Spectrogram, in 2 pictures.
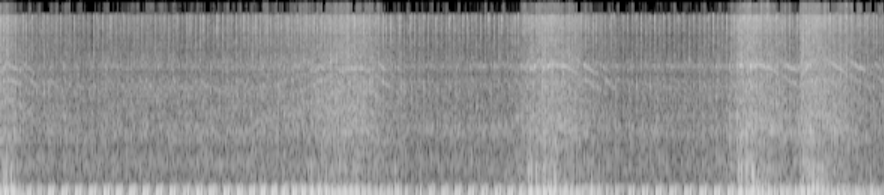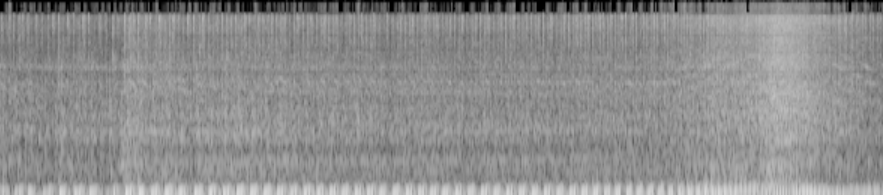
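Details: Ducati Supersport engine: a heavy, uneven thumping clatter that follows the engine beat through light revs. Abnormal mechanical clatter, and the owner asks whether it is normal; cause not pinned down.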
